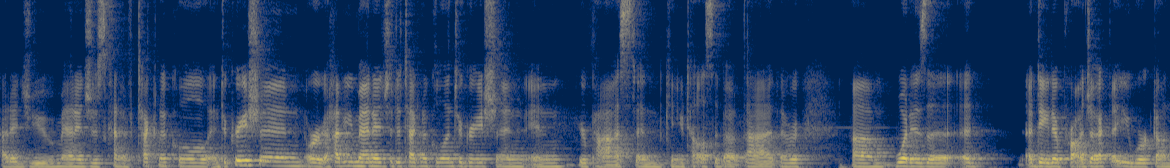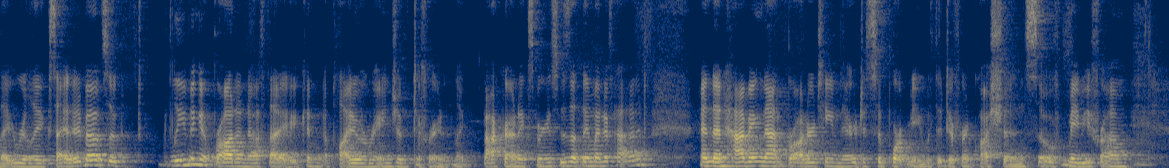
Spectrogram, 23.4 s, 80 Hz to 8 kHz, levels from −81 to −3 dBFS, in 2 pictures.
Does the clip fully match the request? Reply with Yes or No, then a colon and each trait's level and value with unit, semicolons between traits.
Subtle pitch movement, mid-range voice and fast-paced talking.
Yes: narrow, 2.3 semitones; medium, 180 Hz; fast, 215 wpm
